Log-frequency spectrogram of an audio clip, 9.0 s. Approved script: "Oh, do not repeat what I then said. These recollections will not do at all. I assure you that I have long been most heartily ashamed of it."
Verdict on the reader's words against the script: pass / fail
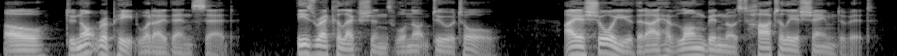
pass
